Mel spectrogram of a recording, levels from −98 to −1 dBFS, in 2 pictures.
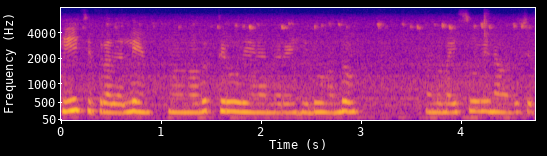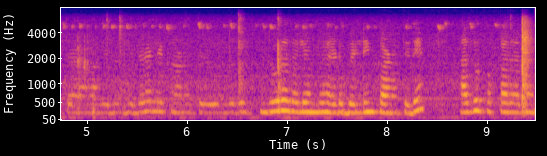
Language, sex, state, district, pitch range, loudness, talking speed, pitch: Kannada, female, Karnataka, Mysore, 230-255 Hz, -25 LUFS, 90 wpm, 240 Hz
